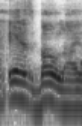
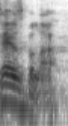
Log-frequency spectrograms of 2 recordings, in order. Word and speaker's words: Hezbollah: Americans, we say, well, most Americans say Hezbollah, but it's not Hezbollah, it's Hezbollah.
